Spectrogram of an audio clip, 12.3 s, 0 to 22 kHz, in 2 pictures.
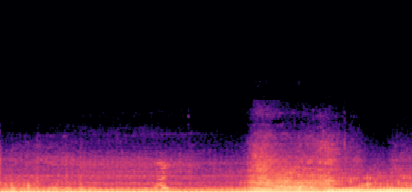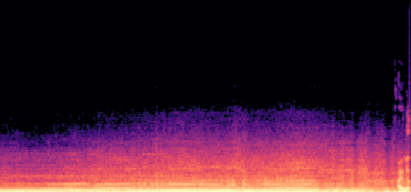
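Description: A Gen 3 Kawasaki KLR motorcycle engine revs up as the throttle opens on a dirt trail, its rising harmonic drone loud and close, pulling steadily over several seconds amid wind noise.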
